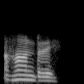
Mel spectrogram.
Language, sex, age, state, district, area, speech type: Kannada, female, 30-45, Karnataka, Koppal, urban, conversation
